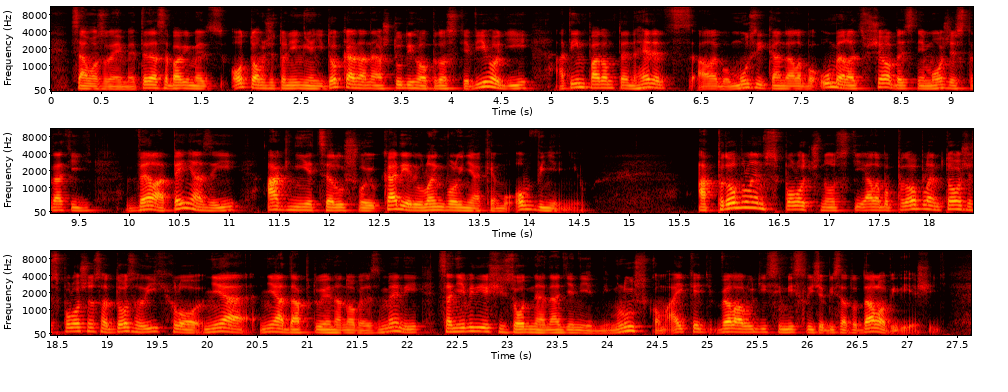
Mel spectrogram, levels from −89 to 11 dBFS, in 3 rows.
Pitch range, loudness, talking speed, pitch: 110-135 Hz, -32 LUFS, 165 wpm, 115 Hz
